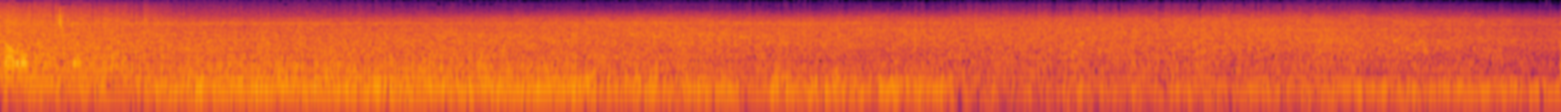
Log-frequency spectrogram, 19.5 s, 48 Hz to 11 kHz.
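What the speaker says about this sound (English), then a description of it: "Falcon 9 successfully lifting off from pad 40 at Cape Canaveral Space Force Station" A SpaceX Falcon 9 rocket lifting off from pad 40 at Cape Canaveral Space Force Station gives a continuous, distant broadband roar and crackle that holds steady and then slowly fades.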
